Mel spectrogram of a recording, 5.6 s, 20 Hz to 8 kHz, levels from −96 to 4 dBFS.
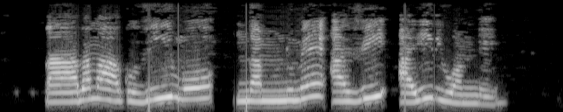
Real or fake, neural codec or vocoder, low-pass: real; none; 7.2 kHz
